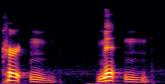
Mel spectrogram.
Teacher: All of those words have a glottal T at the very end. and it's quiet.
